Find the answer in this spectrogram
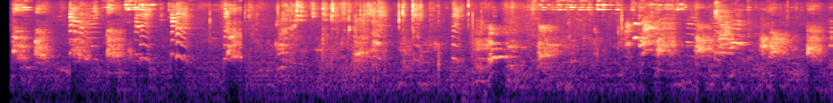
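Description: Shiba Inu puppies yip and bark in quick, overlapping bursts, several voices at once.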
